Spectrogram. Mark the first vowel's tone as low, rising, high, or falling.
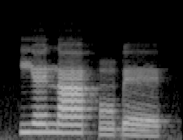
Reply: high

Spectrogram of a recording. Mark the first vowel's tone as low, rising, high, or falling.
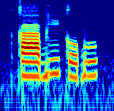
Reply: low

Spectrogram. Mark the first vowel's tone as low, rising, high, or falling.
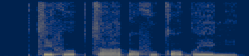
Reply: high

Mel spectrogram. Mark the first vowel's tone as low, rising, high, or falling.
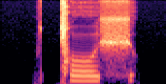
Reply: high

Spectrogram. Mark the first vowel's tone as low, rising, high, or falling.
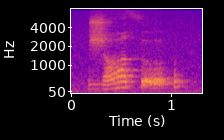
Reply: rising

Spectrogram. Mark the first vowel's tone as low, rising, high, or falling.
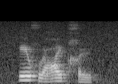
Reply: high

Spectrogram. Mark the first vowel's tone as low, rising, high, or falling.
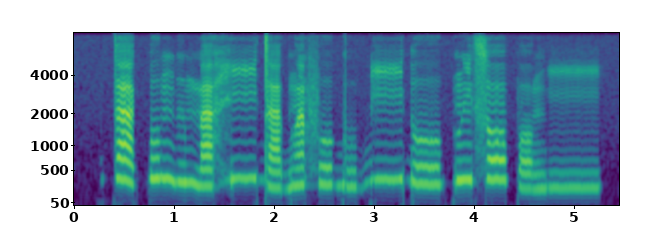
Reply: falling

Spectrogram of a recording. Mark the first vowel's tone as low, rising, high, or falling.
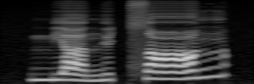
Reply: low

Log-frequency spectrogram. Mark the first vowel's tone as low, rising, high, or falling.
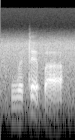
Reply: low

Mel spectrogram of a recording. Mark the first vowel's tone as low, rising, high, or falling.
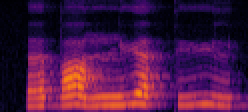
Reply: rising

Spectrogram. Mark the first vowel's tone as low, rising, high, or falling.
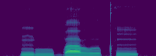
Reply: low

